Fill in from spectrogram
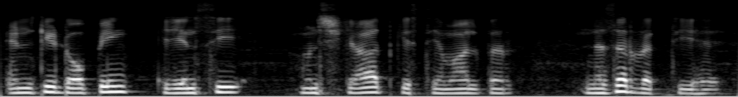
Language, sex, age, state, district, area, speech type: Urdu, male, 18-30, Bihar, Gaya, urban, spontaneous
